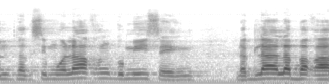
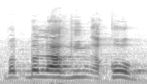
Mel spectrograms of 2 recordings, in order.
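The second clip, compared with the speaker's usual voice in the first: higher, louder mock whine; whiny child complaint; 7 semitones higher, 7 dB louder than usual. Preacher mimics a child complaining about always being told. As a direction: whine like a kid sick of chores.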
